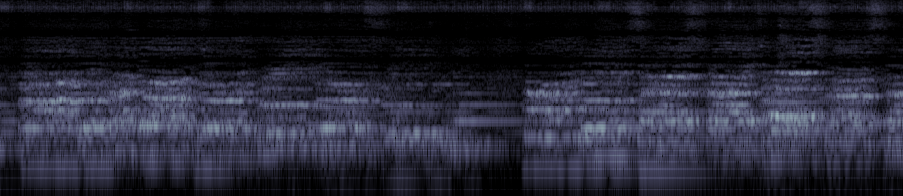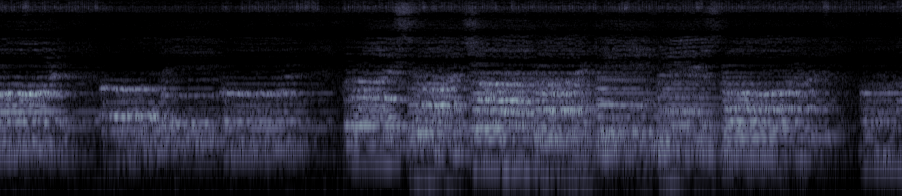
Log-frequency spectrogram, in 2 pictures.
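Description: Church choir singing in several voice parts, in sustained phrases that pause briefly about five, ten and twelve and a half seconds in and again near the end.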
